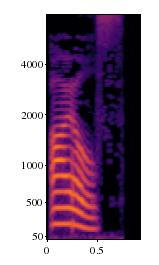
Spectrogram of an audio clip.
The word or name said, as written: isles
